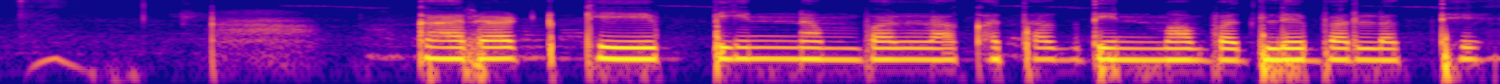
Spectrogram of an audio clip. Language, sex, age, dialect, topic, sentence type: Chhattisgarhi, female, 18-24, Eastern, banking, question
